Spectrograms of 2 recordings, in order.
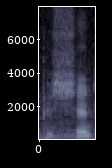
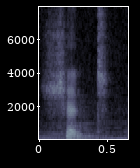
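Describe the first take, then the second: First: The word starts with a P sound. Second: The word starts with an SH sound. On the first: The speaker calls it wrong. "I want to say Pshent all the time. I know that's not true" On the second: The speaker calls it right. "It's Shent. Don't pronounce the P"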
